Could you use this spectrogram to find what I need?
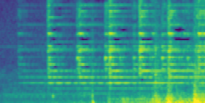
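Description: A train runs on rails in Argentina, its wheels clacking rhythmically over the track joints in a series of sharp bursts over a continuous rumble. The clacks grow slightly louder toward the end.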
